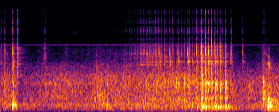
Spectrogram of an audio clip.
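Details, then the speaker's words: Car with worn front wheel bearings (play in the balls, bicycle-card-in-rim sound); short bursts of dry clicks and ratcheting while turning the wheel, a second separate noise when turning, cause unclear. "and then when you're turning also there's another noise I think we're dealing with a couple so"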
